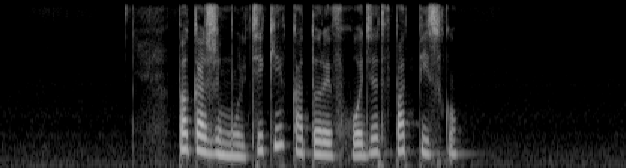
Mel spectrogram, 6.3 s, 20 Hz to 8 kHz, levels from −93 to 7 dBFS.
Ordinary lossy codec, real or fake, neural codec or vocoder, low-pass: none; fake; codec, 16 kHz, 16 kbps, FunCodec, trained on Chinese and English, 50 frames a second; 7.2 kHz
